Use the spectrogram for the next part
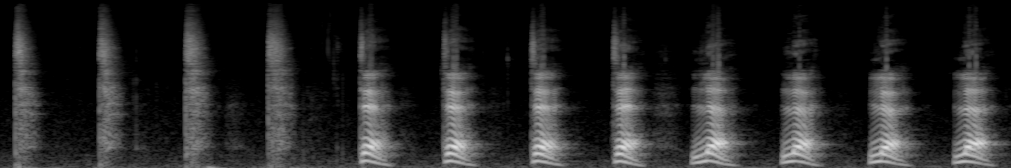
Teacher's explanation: We're then going to make the L sound 8 times. Our tongue touches the alveolar ridge there for every one of these consonants.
